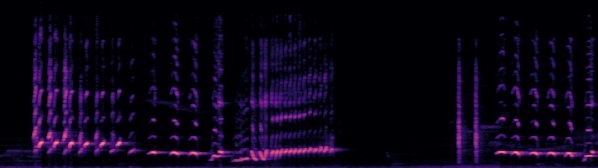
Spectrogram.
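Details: A prolific white-rumped shama singing to provoke other shamas: a rapidly repeated ringing series, whistled slurs, a fast rising rattle, silence, then sharp clicks and another run of repeated bright notes.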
